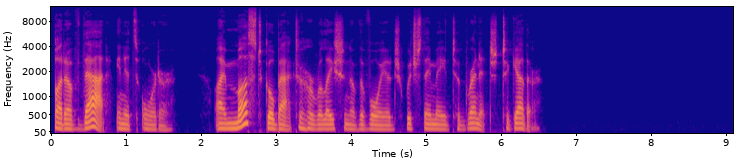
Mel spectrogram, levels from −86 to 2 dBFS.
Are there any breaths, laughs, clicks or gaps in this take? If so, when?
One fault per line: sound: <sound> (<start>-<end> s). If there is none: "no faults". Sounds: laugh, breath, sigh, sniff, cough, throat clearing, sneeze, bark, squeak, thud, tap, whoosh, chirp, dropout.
no faults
